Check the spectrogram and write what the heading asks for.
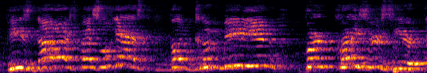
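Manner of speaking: high, loud emcee shout; hype announcer. Retold or imitated. Luau host announces comedian to the crowd, shouted emcee voice. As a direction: announce the name big, drawing it out.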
